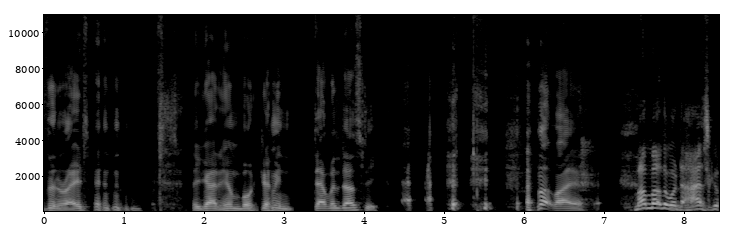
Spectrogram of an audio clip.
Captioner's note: laugh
